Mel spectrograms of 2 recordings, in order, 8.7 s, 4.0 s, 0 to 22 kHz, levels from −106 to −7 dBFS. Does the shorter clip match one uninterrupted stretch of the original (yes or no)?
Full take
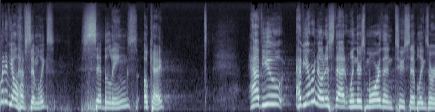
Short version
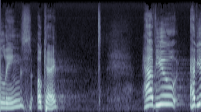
yes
